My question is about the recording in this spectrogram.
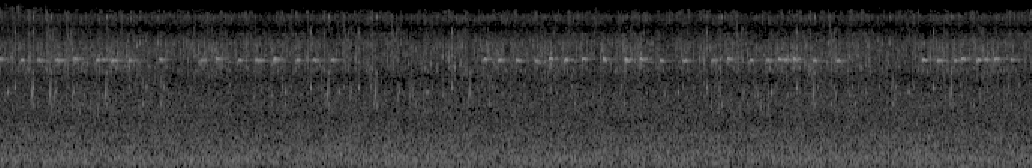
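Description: Near silence: a faint hiss with a faint, high-pitched pulsing tone that drops out briefly twice.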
